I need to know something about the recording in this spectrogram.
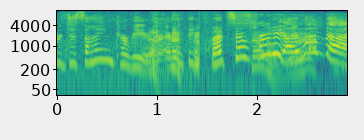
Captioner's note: laughing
